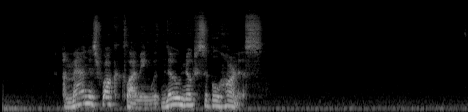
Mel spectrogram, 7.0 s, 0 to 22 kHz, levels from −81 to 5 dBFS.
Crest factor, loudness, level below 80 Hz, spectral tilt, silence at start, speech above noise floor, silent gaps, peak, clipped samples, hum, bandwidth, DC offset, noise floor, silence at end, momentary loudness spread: 18 dB; -30 LUFS; -62 dBFS; -6.5 dB/octave; 0.05 s; 31 dB; none; -16 dBFS; under 0.1%; none; 14.5 kHz; under 0.1%; -60 dBFS; 0.4 s; 15 LU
